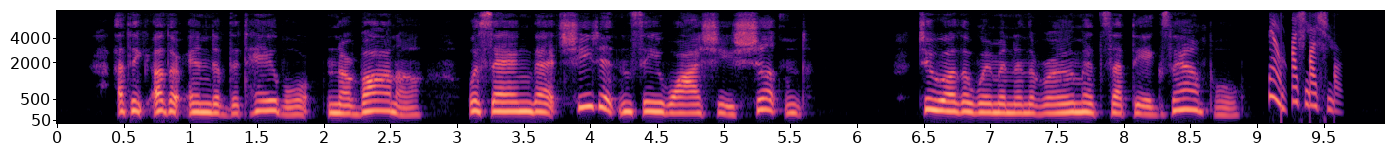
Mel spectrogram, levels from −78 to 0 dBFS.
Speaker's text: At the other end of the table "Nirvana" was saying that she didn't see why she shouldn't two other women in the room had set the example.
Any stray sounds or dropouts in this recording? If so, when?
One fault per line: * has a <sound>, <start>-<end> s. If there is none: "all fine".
* has a chirp, 9.1-9.7 s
